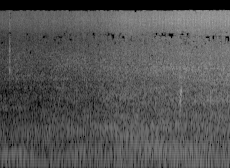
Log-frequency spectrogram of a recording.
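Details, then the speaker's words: Toyota Kijang Innova petrol engine at idle during pre-purchase check: smooth, no shaking, light even tapping rhythm that neither rises nor falls; engine judged still good. "lihat mesin hidup, halus, tidak ada goncangan sama sekali. Ketokan mesin juga halus. Tek tek tek tek tek. Jadi dia iramanya itu sama, tek tek tek tek tek. Jadi dia tidak naik, tidak turun. Berarti menandakan mobil ini mesinnya masih bagus."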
